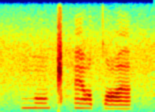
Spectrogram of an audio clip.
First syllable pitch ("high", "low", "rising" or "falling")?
high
